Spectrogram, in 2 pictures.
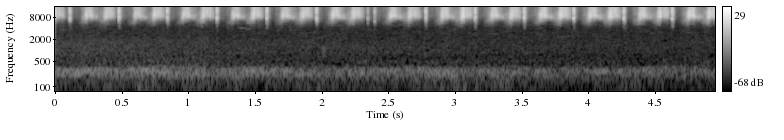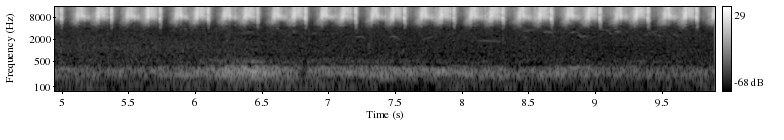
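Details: Chorthippus apricarius grasshopper at Moosham, Austria, on 9 October 2020, pulsed high rasping song with rapid regular chirps, about 162 per minute, with a faint low hum beneath.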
